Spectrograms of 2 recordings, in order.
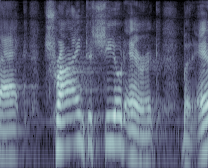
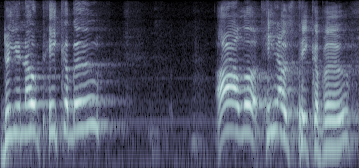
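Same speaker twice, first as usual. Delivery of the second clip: put-on much higher, louder drunken shouting; shouting across room; 11 semitones higher, 6 dB louder than usual. Drunk old man shouting games at baby across the room, loud. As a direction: call out across the restaurant to a baby. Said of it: "began shouting from across the room".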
